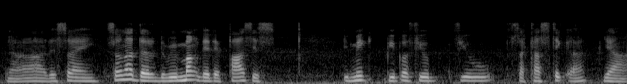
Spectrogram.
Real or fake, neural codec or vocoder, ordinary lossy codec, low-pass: fake; vocoder, 22.05 kHz, 80 mel bands, Vocos; none; 7.2 kHz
